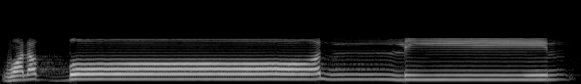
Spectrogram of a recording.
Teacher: یہاں مد لازم ہے، زیادہ دراز کرتے ہیں، اور بہت کو پر پڑھیں گے، حروف مستعلیہ میں سے آواز اور منہ کھول کر کھینچیں گے. آگے لام، لام تشدید ہے، لام پر مشدد حرف ہے، لہذا دوہرا پڑھیں گے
